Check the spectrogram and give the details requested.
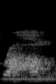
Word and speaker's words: Ram: So it's spelled R-A-M like Ram, but it's spelled like Ram. It's pronounced Ram or Ram if you want to do the tongue roll.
